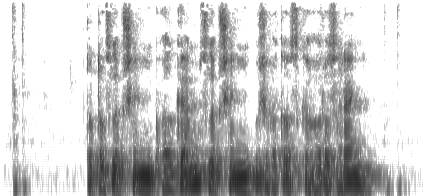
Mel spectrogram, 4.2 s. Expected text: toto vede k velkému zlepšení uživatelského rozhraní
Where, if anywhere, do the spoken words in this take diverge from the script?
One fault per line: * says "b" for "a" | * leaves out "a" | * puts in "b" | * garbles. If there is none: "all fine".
* says "zlepšení" for "vede"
